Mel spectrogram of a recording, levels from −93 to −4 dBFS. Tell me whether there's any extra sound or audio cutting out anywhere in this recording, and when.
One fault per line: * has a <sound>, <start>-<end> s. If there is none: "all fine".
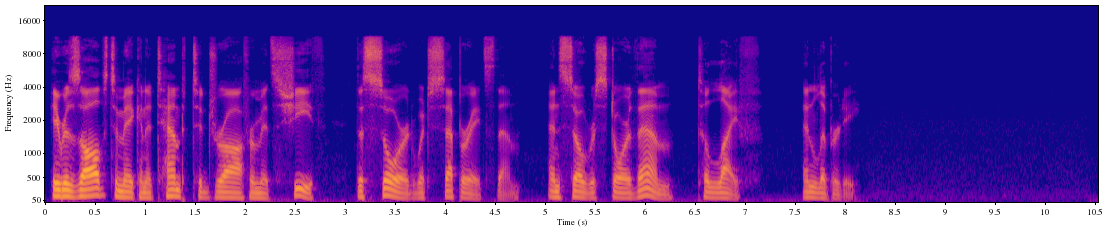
all fine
